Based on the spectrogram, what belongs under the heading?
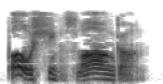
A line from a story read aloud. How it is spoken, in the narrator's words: he said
